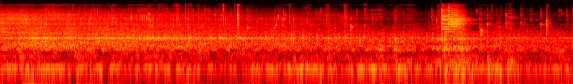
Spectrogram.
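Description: Wet tomato puree hitting hot oil in a steel pan and sizzling, loud as it goes in and slowly dying down, with a brief louder burst of sizzle about four and a half seconds in.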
